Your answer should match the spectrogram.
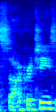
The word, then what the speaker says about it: Socrates: Socrates and she pronounced it Socrates and I was like, I just can't look at you the same.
